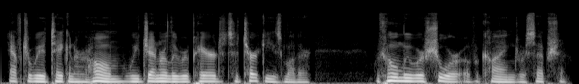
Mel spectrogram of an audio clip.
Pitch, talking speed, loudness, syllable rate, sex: 130 Hz, 220 wpm, -15 LUFS, 6.7 syllables/s, male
